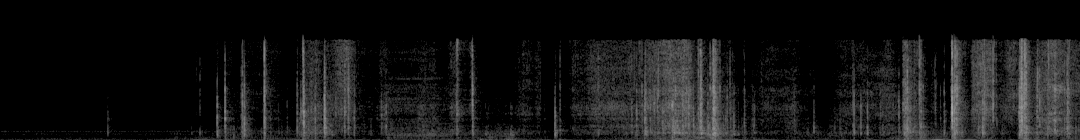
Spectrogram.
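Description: A sheet of paper slides and rustles across a table.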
